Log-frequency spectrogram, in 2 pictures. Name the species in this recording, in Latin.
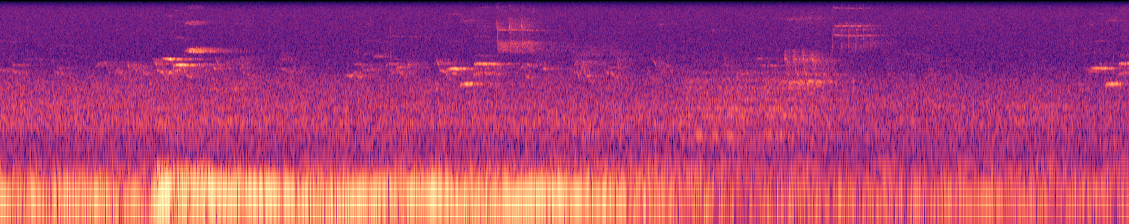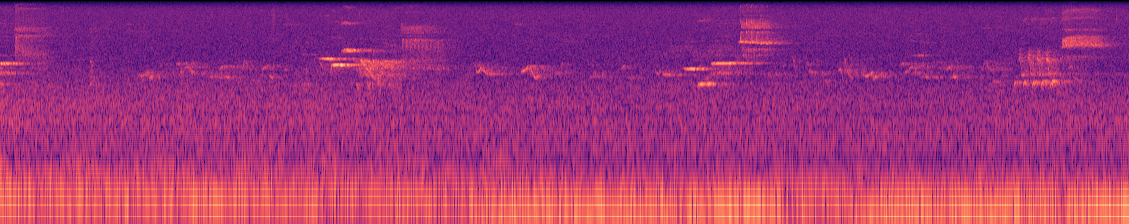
Turdus migratorius, Hylocichla mustelina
